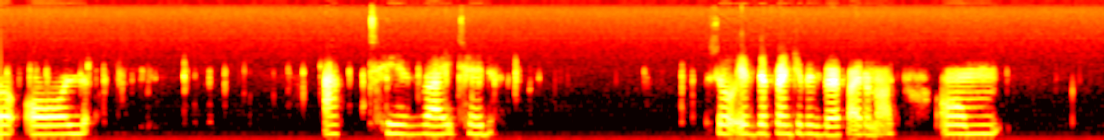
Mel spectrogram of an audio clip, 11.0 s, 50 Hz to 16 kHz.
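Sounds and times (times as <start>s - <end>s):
keyboard typing: 0.0s - 5.5s, 6.4s - 7.1s.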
